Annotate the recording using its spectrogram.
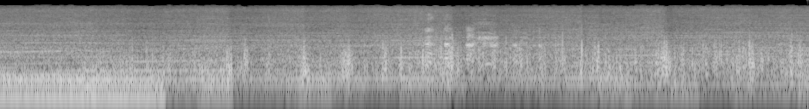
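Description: Kawasaki Mule side-by-side utility vehicle's engine idling with a steady low hum. About a second in, the hum drops away abruptly and gives way to the sound of the vehicle on the move: wind on the microphone, road noise, and frequent small clicks and knocks.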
